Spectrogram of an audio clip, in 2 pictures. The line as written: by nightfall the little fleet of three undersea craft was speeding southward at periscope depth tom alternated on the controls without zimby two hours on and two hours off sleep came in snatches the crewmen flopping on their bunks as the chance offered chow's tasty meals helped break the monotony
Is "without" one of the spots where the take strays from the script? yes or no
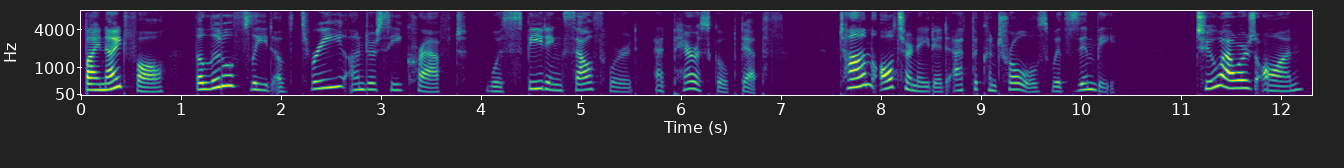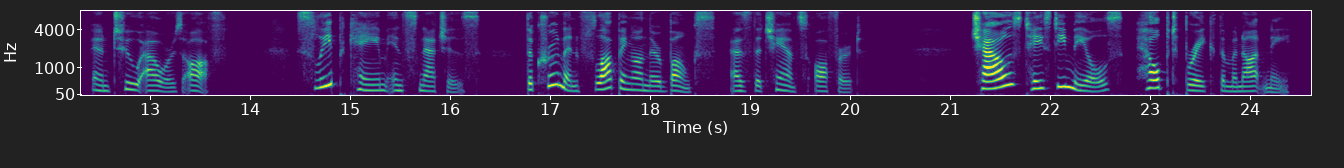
yes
